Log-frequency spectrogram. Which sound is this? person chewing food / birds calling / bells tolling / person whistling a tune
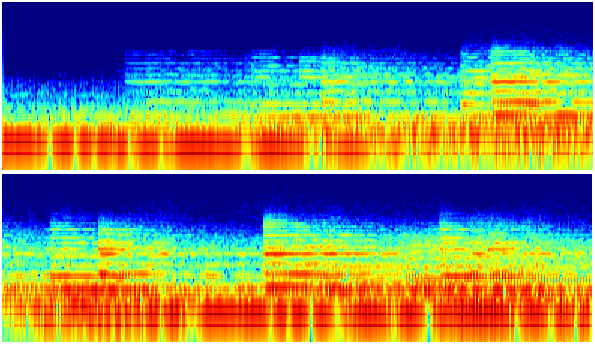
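bells tolling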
